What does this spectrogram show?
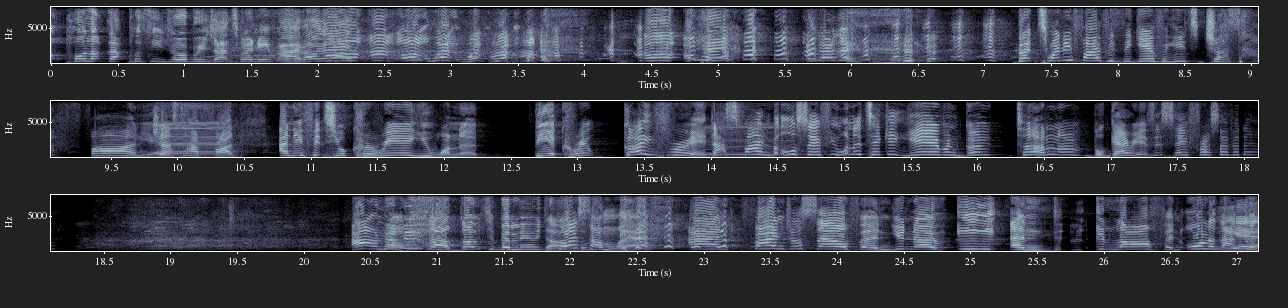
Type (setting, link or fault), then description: setting, live audience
